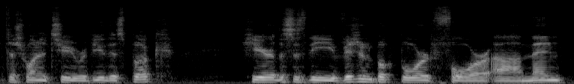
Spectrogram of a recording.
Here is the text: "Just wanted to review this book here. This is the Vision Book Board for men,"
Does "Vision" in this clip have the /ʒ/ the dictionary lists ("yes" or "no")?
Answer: yes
